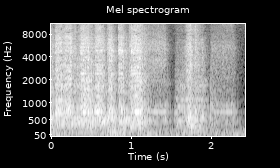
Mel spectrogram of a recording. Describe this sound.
drink order
Printing out a drink ticket for a pub or cafe. the printer is an epson m188b
It prints the pub/cafe name, the number of drinks, the type of drinks and the time of purchas. as well as any little note i.e. extras or amount per glass.
Perfect for a pub or a cafe or restaurant type setting. also usable for small printouts.
drink-ticket, point-of-sale, computers, drinks, cafe, pub, drink-order, restaurant, POS, nightclub, club, bar, night-club, Manchester, printer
